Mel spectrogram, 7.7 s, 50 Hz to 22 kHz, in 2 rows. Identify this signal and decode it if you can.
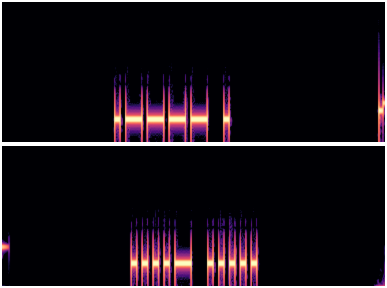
Morse code, heard as a keyed tone, about 22 wpm, 700 Hz. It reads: 1 E 4 5
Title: Two Challenging Letter-Number Combinations 22wpm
